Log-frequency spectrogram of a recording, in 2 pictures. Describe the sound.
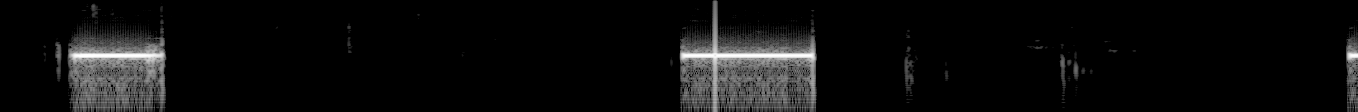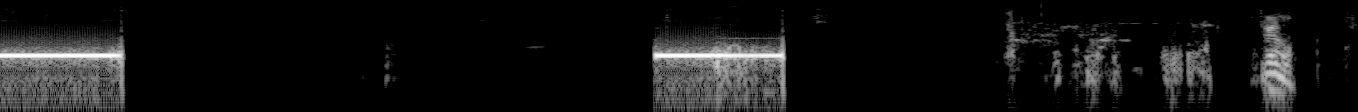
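Telephone ringback tone as a bank sales consultant places an outbound call: four steady, even beeps, each about a second long and evenly spaced. A voice then begins speaking at the end.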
